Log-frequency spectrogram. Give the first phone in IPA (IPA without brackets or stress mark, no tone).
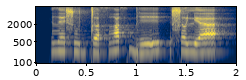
ð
